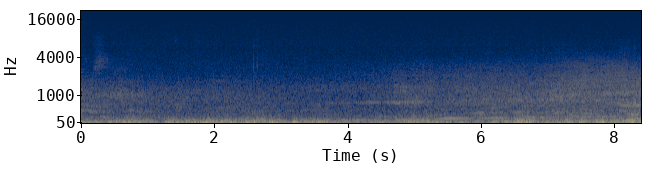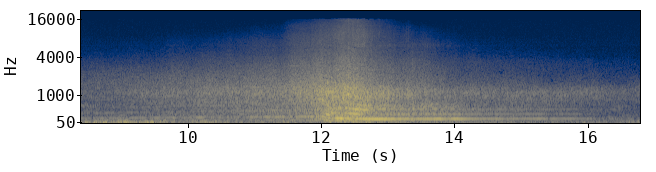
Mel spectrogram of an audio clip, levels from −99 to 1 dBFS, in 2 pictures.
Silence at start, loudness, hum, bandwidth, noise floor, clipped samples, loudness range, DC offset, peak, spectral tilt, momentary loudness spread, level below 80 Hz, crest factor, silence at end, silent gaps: 0 s; -29 LUFS; none; 16 kHz; -51 dBFS; under 0.1%; 25 LU; under 0.1%; -8 dBFS; -6.5 dB/octave; 27 LU; -46 dBFS; 26 dB; 0 s; none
